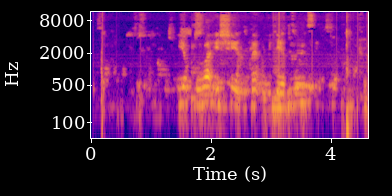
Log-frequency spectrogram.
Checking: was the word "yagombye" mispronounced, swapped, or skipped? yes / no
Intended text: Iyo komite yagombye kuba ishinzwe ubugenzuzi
yes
